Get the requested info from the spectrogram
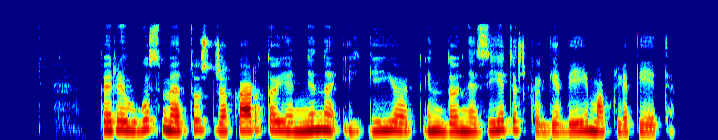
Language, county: Lithuanian, Tauragė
